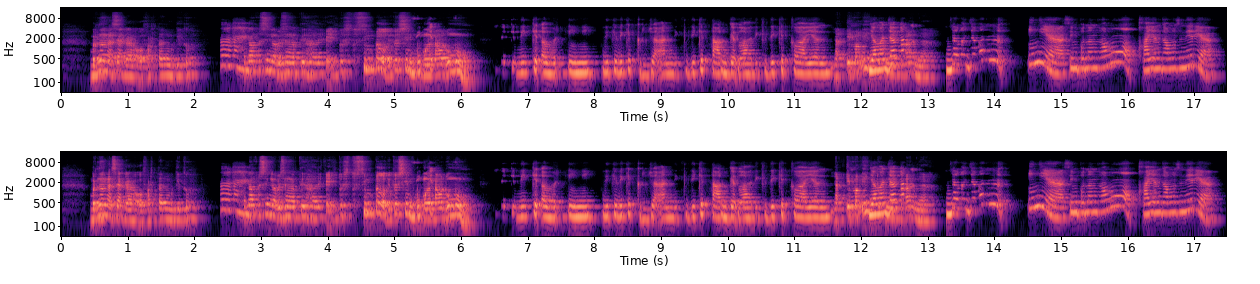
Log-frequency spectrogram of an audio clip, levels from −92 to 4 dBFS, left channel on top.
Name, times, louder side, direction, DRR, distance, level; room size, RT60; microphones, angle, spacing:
voice 1, 0.4-2.0 2.7-6.1 11.6-13.0, right 1 dB, 55° right, 5 dB, 3.9 m, -24 dB
voice 2, 2.4-2.9 5.2-5.4 6.7-11.6 12.1-12.7 13.3-14.1 14.5-17.3, equal, 5° right, 6 dB, 0.9 m, -23 dB
19.5 x 9.7 x 2.9 m, 0.34 s
head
